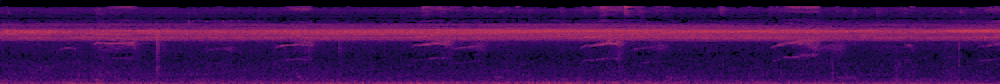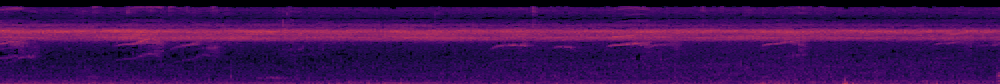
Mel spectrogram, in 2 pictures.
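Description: Steady high-pitched insect drone with short bird chirps repeating every second or two, and a single sharp tap near the end.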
